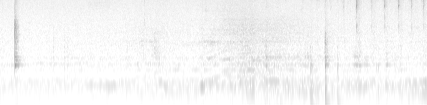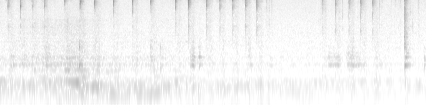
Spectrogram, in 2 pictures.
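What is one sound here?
Metal parts click and clatter as hands handle a small mechanism.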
